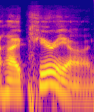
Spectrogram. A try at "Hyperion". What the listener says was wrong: You are. You're adding a little flair to it. You're adding a little flair to the end.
